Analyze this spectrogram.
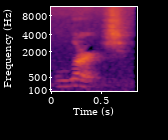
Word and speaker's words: lurch: like to Lurch forward so it's Lurch just an sound Lurch Lurch yeah Lurch you don't really say that oo so much it's not like an O it's just an Lurch Lurch and so she's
